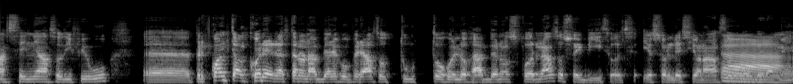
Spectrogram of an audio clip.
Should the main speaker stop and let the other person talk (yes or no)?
yes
